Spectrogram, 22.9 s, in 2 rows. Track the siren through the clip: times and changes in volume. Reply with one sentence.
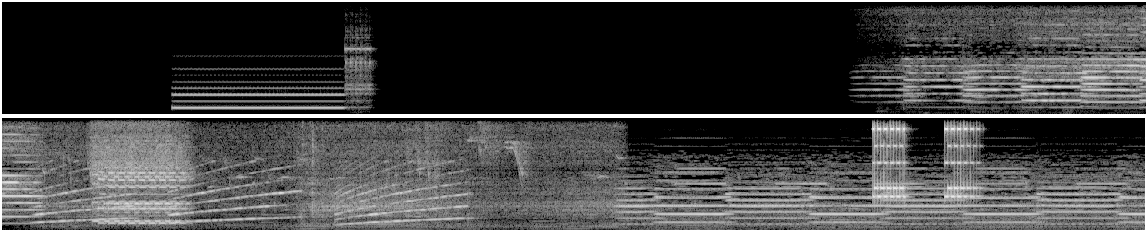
The siren can be heard from 8.5 to 22.8 s, at a steady volume.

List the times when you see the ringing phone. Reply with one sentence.
You can hear the ringing phone from 1.6 to 3.7 s, from 12.3 to 13.3 s and from 20.1 to 21.2 s.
